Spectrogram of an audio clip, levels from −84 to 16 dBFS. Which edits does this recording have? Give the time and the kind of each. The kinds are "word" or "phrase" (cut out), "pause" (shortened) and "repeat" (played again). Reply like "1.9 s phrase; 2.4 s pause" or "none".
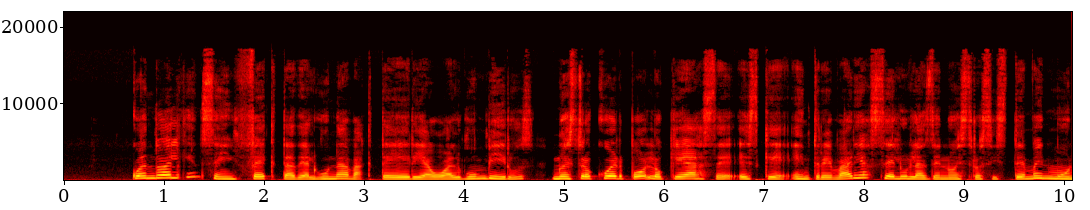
4.8 s pause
